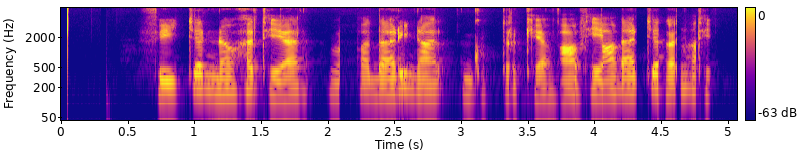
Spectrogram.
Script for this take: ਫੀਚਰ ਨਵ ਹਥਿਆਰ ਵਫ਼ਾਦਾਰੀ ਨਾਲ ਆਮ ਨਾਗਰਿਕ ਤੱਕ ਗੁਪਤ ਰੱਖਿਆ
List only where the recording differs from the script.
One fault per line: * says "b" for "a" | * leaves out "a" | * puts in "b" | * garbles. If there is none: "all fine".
* leaves out "ਆਮ ਨਾਗਰਿਕ ਤੱਕ"
* garbles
